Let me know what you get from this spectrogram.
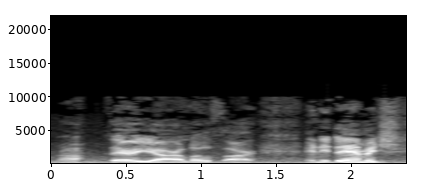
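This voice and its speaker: A man playing a cowboy-like American Southern Air Force major in a comic radio drama. His blustering, folksy drawl swings widely in pitch, over a clear aircraft rumble. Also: very animated, normal speed, close to an everyday voice. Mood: alarmed, commanding. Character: folksy, baffled cowboy bomber pilot major. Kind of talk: satirical radio comedy drama. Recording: loud aircraft rumble behind.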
